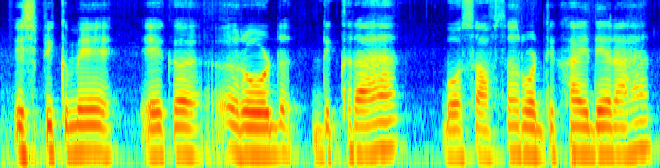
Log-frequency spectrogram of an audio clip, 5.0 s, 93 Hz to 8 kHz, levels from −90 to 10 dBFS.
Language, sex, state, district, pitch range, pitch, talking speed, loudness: Hindi, male, Punjab, Pathankot, 135-145 Hz, 140 Hz, 195 wpm, -15 LUFS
